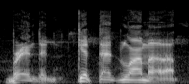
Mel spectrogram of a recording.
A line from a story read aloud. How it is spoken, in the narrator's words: he barked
